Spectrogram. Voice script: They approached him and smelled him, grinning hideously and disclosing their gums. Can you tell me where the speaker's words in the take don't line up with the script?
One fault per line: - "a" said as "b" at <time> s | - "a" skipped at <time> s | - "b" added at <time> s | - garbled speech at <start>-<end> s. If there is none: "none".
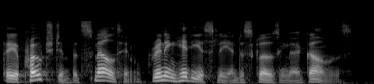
- "and" said as "but" at 0.7 s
